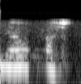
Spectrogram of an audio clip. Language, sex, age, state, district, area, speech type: Kashmiri, female, 30-45, Jammu and Kashmir, Srinagar, urban, conversation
